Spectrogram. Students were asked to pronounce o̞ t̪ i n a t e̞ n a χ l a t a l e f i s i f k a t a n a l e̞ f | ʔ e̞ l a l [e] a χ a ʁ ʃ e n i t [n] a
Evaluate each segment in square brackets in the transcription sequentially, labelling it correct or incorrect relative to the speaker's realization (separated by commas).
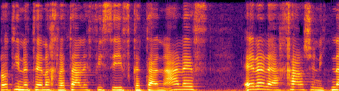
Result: correct, correct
